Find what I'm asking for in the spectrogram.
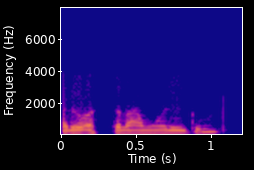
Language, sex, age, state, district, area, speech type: Urdu, male, 45-60, Uttar Pradesh, Aligarh, rural, conversation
